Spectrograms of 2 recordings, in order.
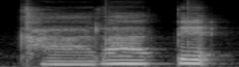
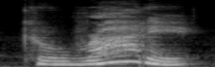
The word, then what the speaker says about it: karate: So it's karate in Japanese. But if it's pronounced as an English word, it sounded like karate with a long vowel.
